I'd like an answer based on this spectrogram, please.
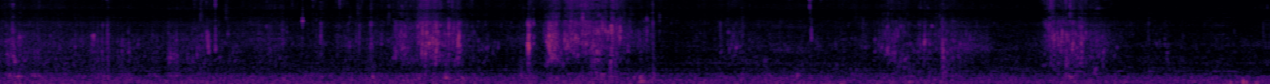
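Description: Shallow water splashing and sloshing against a wooden boat's hull as the boat is worked along muddy shallows, in several short bursts over a low steady rumble.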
